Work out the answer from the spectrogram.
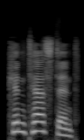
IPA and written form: kəntˈɛstənt (contestant)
